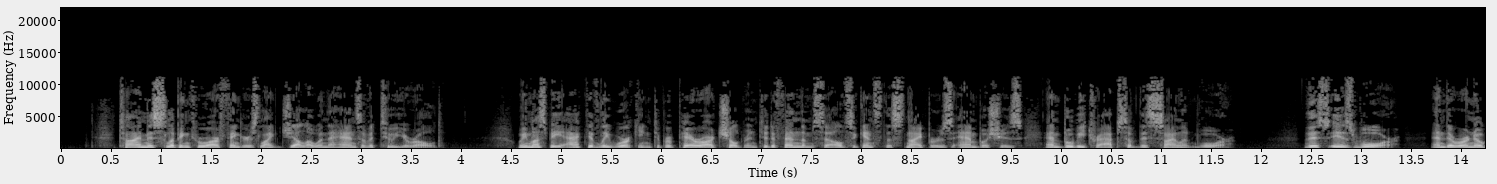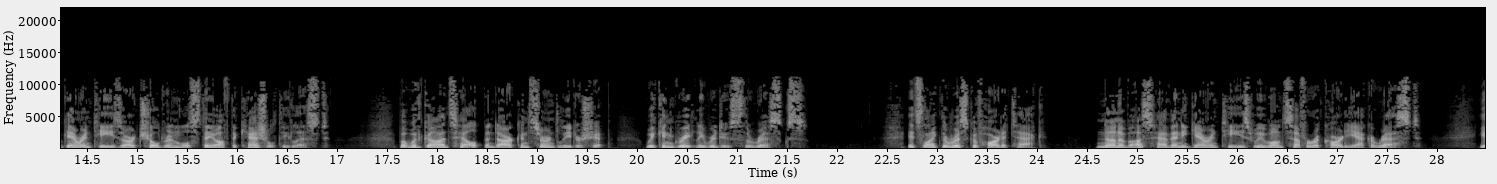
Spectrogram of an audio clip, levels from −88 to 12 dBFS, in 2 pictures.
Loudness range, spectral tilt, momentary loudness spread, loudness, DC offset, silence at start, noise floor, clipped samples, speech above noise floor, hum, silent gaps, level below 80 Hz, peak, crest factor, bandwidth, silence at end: 3 LU; -5 dB/octave; 9 LU; -22 LUFS; under 0.1%; 0.6 s; -80 dBFS; under 0.1%; 59 dB; none; none; -48 dBFS; -4 dBFS; 20 dB; 11.5 kHz; 0 s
